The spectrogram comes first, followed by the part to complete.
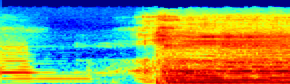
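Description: A live rock band with electric guitar and keyboard lets a held chord die away, leaving a brief near-break, then comes crashing back in together a little over a second in and plays on at full volume.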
